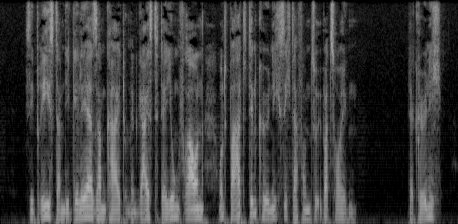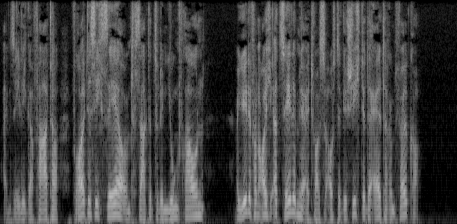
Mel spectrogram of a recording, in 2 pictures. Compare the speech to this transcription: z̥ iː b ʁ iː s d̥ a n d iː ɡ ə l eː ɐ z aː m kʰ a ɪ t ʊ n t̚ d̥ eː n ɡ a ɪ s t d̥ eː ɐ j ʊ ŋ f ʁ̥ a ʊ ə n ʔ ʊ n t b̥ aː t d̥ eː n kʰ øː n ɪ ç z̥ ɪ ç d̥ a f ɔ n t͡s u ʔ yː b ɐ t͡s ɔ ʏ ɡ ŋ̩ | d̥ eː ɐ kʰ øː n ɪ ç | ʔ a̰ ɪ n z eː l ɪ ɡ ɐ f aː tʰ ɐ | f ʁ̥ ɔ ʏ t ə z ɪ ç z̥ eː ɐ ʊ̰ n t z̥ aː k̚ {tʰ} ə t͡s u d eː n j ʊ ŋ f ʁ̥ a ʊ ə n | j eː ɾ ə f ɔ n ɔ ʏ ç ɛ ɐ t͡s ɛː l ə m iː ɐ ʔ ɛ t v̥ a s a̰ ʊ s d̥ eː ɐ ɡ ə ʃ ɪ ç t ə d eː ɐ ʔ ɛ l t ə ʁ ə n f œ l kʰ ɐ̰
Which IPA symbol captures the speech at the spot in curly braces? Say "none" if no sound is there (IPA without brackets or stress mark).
t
